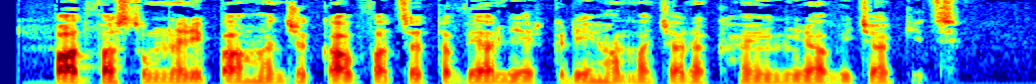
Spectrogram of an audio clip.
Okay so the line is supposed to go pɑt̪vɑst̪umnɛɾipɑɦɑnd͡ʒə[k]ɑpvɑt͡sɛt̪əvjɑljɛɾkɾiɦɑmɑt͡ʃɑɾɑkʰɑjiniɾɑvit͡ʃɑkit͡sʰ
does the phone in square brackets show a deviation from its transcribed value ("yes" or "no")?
no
